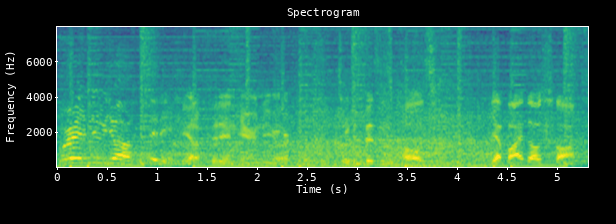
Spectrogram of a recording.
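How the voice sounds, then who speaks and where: Excitable young man, lively upbeat delivery. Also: medium pitch, fairly quick, rough recording. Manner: excitable, bursts into loud exclamations. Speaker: intern on a travel and bike channel. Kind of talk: casual vlog chat. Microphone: handheld camcorder. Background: music playing.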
